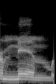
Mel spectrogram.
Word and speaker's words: Mihm: Mem as in, like meme, but without the E at the end? – As in Christopher R. Mim, which is spelled M-I-H-M.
